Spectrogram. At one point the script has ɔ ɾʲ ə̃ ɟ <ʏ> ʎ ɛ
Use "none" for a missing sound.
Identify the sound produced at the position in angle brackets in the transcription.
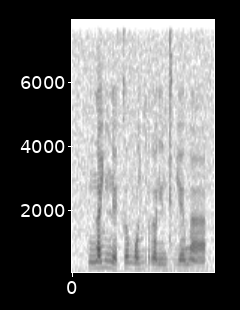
ʏ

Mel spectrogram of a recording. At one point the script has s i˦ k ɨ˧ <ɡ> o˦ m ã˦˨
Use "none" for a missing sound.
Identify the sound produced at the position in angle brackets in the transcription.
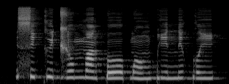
d͡ʒ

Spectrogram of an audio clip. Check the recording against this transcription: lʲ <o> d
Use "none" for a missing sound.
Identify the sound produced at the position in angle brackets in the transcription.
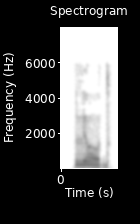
o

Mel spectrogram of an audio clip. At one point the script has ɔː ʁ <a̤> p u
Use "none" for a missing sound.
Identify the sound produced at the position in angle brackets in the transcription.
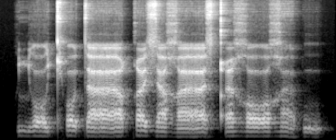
a̤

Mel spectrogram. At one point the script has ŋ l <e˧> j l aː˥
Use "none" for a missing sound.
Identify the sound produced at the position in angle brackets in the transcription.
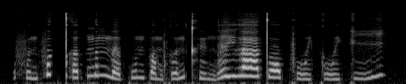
e˥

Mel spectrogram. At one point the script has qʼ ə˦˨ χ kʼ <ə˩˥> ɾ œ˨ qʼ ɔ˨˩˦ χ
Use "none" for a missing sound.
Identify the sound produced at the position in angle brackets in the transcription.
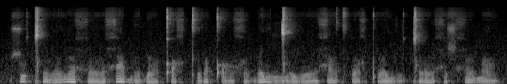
ə˩˥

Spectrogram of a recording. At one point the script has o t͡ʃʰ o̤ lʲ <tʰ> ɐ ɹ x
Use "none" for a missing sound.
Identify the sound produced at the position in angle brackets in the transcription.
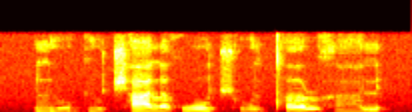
tʰ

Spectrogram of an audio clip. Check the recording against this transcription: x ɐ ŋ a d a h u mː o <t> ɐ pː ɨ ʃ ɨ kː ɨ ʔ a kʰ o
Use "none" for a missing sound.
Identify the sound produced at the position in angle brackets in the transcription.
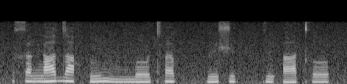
tʰ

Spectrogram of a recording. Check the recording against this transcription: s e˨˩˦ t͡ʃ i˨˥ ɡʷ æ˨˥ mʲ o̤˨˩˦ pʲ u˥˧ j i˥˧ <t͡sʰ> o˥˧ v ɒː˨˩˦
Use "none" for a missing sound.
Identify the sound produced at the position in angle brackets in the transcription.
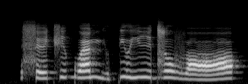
d͡z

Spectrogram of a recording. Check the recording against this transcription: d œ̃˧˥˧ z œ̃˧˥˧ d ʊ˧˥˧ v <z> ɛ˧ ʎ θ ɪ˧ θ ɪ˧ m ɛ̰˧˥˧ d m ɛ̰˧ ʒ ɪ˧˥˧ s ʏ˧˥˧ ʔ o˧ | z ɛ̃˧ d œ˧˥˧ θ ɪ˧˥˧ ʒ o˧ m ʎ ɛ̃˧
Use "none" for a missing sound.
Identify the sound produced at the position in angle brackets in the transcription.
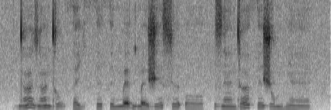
θ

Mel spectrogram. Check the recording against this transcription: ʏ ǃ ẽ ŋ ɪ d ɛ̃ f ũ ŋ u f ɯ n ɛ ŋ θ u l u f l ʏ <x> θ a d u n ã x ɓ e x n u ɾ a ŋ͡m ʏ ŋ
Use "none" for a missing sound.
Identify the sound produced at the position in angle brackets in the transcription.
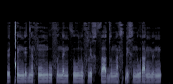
x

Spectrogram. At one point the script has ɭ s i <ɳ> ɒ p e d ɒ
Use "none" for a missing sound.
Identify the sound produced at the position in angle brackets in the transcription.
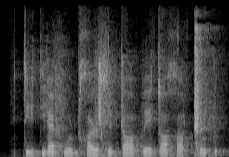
ʈ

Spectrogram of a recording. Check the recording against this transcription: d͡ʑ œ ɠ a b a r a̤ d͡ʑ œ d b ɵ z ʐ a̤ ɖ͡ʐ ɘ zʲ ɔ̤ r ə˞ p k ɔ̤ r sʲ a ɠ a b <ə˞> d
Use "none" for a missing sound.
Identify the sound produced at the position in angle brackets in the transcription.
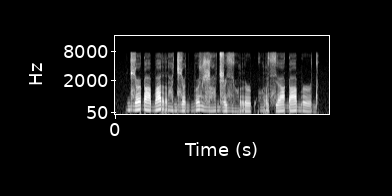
ə˞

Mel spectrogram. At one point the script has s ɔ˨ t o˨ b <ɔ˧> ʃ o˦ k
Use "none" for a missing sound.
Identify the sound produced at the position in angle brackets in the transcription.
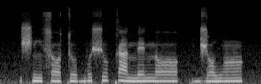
o˧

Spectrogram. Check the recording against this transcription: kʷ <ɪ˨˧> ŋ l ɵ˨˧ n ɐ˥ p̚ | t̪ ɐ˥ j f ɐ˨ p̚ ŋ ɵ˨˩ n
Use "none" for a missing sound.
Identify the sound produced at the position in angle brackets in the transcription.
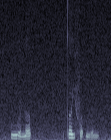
ɪ˥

